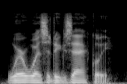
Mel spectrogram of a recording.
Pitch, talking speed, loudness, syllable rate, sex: 90 Hz, 190 wpm, -15 LUFS, 6.7 syllables/s, male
